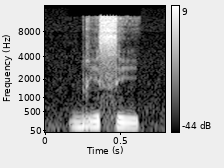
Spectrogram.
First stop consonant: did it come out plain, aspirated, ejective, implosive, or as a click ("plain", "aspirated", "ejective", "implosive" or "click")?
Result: plain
